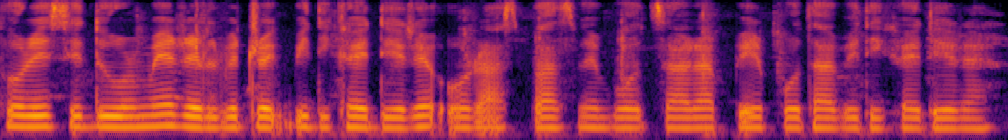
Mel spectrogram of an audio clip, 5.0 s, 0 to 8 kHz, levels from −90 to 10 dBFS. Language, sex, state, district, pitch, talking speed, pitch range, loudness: Hindi, female, Arunachal Pradesh, Papum Pare, 180 Hz, 275 wpm, 175-190 Hz, -18 LUFS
